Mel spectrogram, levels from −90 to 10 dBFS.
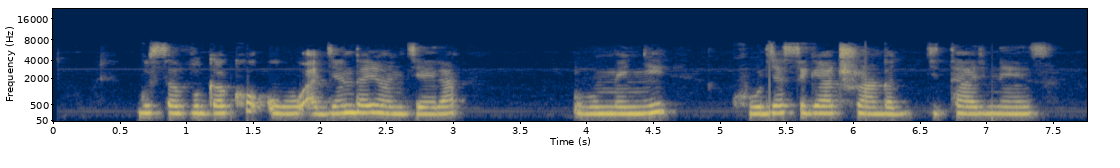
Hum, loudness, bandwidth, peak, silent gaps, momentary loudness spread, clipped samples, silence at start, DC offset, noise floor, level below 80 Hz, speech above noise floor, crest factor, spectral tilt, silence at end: none; -15 LUFS; 7.4 kHz; -2 dBFS; none; 8 LU; under 0.1%; 0.65 s; under 0.1%; -63 dBFS; -54 dBFS; 49 dB; 14 dB; -5.5 dB/octave; 0.3 s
